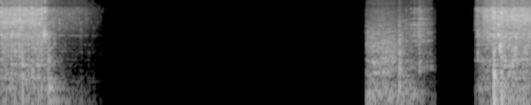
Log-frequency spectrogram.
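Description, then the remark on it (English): Water pours into a container in three short, splashy bursts, the first fading out, then a pause before two more pours. Fairly loud, with no voices. “It can fill a square pan.”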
